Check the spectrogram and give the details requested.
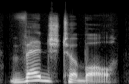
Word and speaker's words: vegetable: Many learners pronounce every syllable clearly, but native speakers often say vegetable, making the word shorter and smoother in natural speech.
